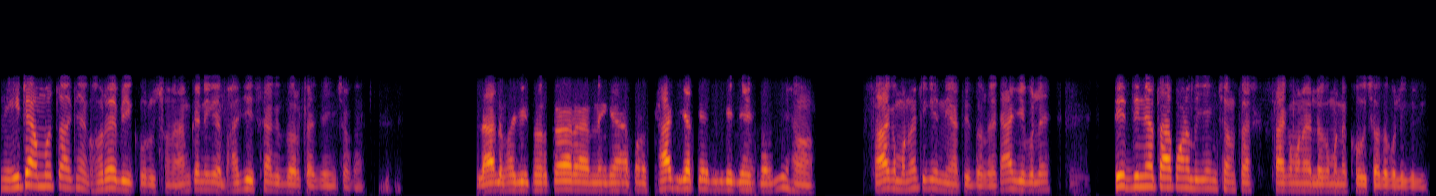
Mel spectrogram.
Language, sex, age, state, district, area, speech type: Odia, male, 18-30, Odisha, Kalahandi, rural, conversation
